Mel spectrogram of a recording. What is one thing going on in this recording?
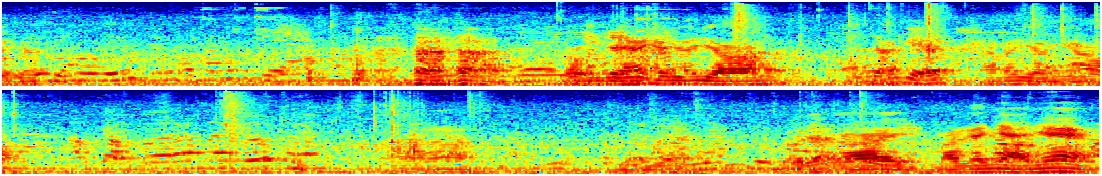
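Several adults chat around a table.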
